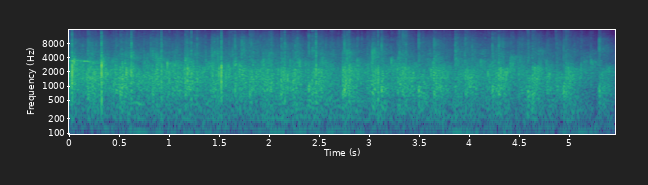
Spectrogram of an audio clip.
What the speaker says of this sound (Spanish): un fuerte aplauso para la charanga Urreta Vizcaya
